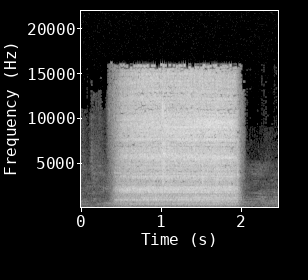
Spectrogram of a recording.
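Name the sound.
snake hissing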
